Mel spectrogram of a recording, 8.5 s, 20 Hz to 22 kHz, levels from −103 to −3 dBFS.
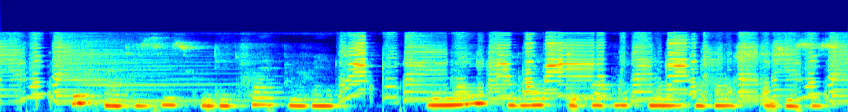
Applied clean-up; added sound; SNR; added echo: none; Harmonica; 6 dB; reverberation time 0.6 s.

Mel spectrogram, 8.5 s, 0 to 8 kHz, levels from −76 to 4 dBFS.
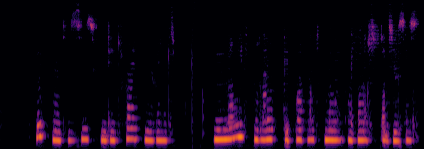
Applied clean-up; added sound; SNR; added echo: neural mask model DeepFilterNet 3.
